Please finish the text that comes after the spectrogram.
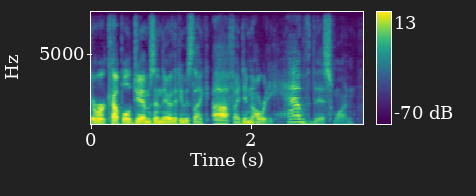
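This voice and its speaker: A man's voice: medium pitch, fast, fairly bright tone, no echo. A man co-hosting a podcast in casual chat, speaking in a dry, matter-of-fact way. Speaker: podcast co-host.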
